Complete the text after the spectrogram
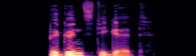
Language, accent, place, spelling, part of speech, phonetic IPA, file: German, Germany, Berlin, begünstiget, verb, [bəˈɡʏnstɪɡət], De-begünstiget.ogg
- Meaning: second-person plural subjunctive I of begünstigen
